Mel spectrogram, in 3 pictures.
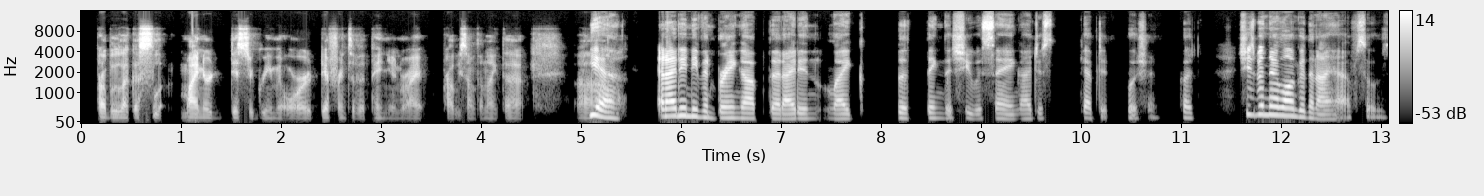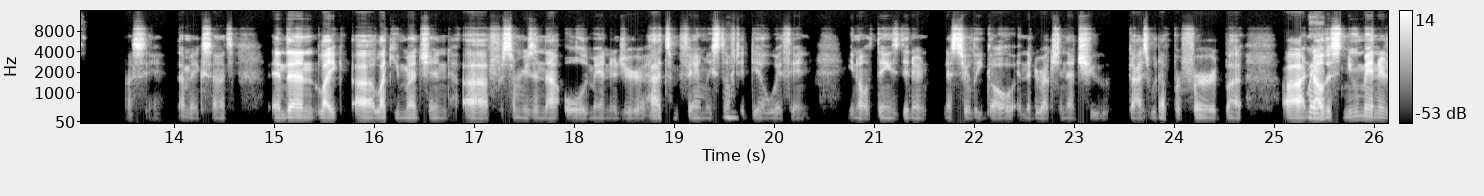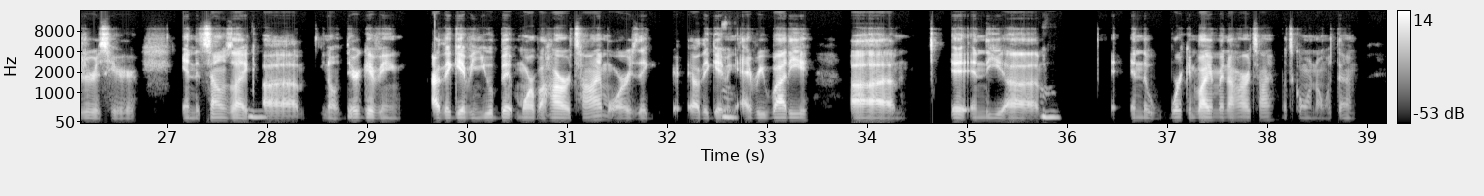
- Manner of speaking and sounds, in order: tsk; tapping
- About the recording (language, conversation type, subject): English, advice, How can I cope with workplace bullying?
- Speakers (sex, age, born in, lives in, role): female, 30-34, United States, United States, user; male, 30-34, United States, United States, advisor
